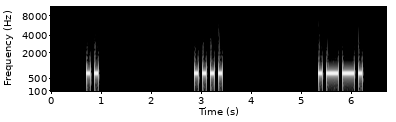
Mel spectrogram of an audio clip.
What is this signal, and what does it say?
Morse code, heard as a keyed tone, about 15 wpm, spaced as for 4 wpm, 700 Hz. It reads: IHP
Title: USA Call Signs - 5 Characters - 8x Character Spacing - 15wpm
